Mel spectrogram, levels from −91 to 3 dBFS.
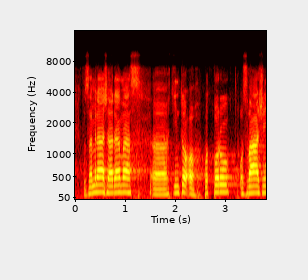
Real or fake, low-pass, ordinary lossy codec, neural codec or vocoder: real; 7.2 kHz; Opus, 16 kbps; none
